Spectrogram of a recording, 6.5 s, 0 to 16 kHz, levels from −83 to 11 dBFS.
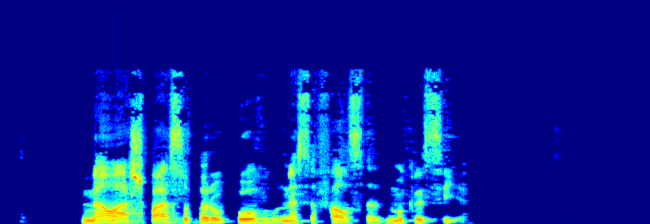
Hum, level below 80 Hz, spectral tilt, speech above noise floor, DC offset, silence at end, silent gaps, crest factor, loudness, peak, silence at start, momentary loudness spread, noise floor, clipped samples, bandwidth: none; -64 dBFS; -4 dB/octave; over 74 dB; under 0.1%; 1.9 s; none; 18 dB; -16 LUFS; 0 dBFS; 0.85 s; 11 LU; under -90 dBFS; under 0.1%; 11.5 kHz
